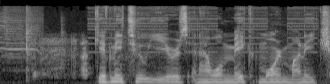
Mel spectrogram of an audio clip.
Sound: alarm clock beeping

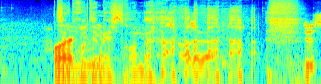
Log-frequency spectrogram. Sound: laughs

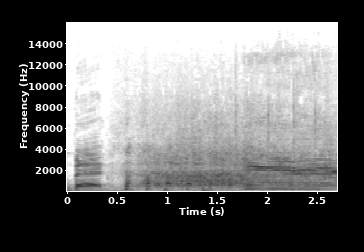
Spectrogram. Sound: laughter

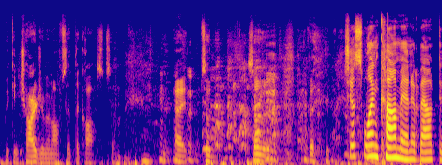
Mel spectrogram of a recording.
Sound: chuckles

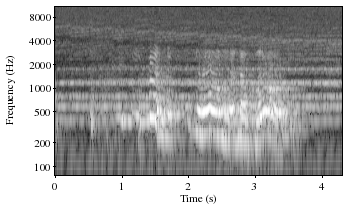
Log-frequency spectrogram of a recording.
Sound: crying

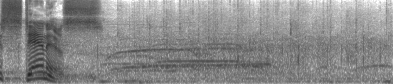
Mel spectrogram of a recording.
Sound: applause

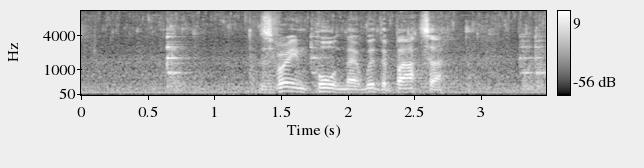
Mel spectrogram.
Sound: voiceover

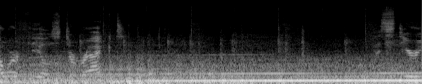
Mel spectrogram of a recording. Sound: car engine roaring

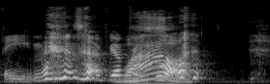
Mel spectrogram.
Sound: chuckles

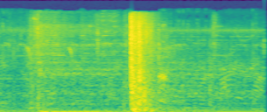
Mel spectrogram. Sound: Mario kicks door

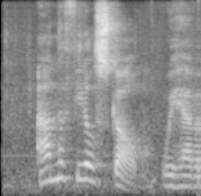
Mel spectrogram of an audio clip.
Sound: voiceover

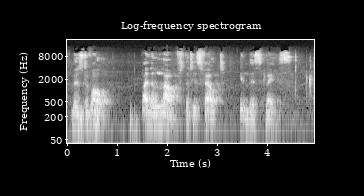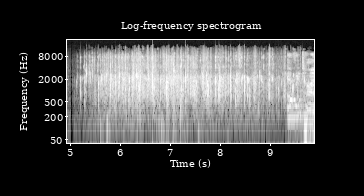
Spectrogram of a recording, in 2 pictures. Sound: applause

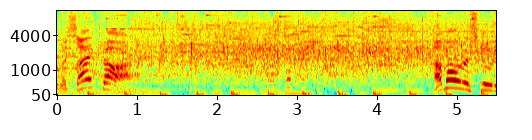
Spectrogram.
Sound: audience applauding

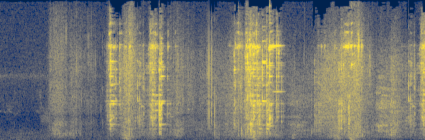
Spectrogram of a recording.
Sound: metal clanking

